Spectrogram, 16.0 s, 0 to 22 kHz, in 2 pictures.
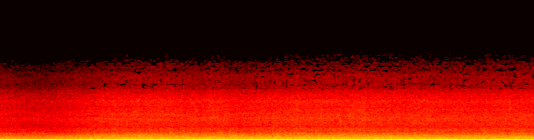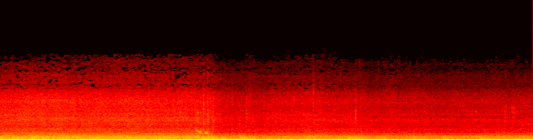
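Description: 1952 Beechcraft Bonanza's flat-six engine and propeller droning steadily at low landing power, heard from inside the cockpit with rushing air noise, through the flare and a smooth touchdown. The drone eases about a second in, and the rushing hiss drops away about eleven seconds in as the airplane slows on the runway.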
